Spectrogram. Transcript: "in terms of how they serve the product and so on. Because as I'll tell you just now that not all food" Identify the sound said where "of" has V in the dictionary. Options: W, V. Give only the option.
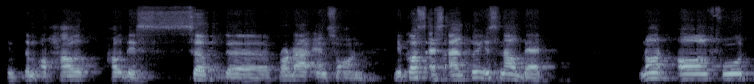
W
